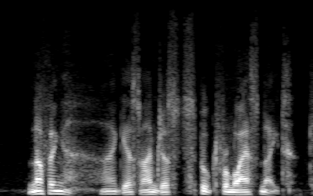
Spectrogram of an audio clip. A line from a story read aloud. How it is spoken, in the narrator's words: Caramon muttered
